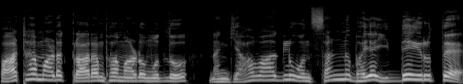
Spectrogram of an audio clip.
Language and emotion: Kannada, fearful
